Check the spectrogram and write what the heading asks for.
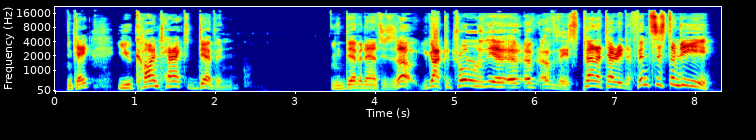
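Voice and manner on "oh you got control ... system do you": put-on high-pitched accent mixing Highland Scots and Italian. Speaker voices Devin answering when contacted, Devin in Highland Italian accent. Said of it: "Such a great Highland Italian accent there".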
